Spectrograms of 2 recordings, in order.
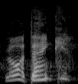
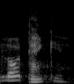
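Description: First: It is said louder and with more energy. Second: It is said very quietly, barely audible.

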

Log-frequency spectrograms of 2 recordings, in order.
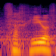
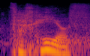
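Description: First: The name is said in an offhand, everyday tone. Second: The name is said slowly, warmly and tenderly. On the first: The speaker is giving a routine chore command. "nicht so ein Zachäus, bring doch mal den Müll heraus" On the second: The speaker sees the whole person deeply. "Es lag mehr in der Art, wie er seinen Namen sprach"

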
